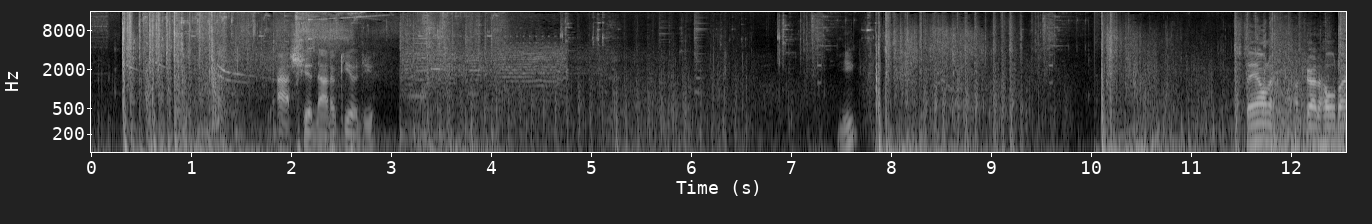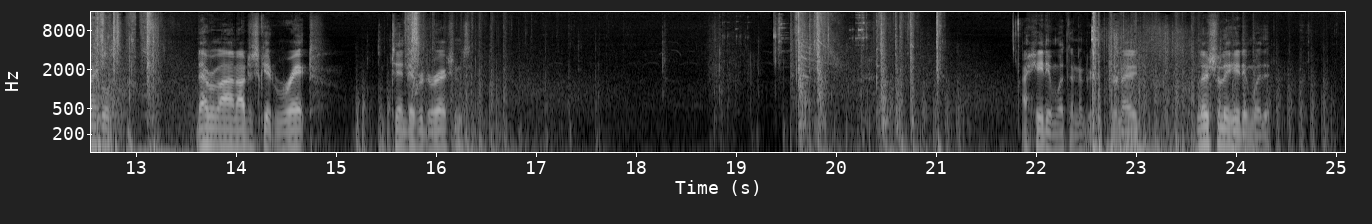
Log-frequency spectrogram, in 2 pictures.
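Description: A rifle fires sharp gunshots.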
